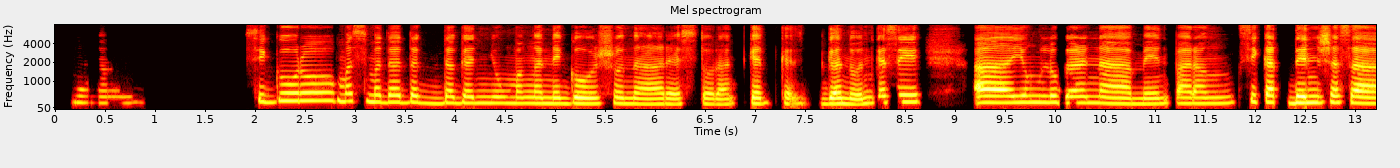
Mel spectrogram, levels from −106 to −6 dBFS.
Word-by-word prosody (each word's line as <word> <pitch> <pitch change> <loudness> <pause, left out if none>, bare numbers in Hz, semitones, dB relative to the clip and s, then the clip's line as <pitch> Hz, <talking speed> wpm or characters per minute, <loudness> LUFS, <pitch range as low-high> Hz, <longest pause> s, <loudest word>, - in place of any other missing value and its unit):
Mm. 230 -1 -16 1.0
Siguro, 295 +3 -1
mas 280 0 -5
madadagdagan 225 -3 -3
yung 220 0 -6
mga 210 0 -3
negosyo 205 0 +1
na 190 -1 -2
restaurant, 185 0 -4
gan 205 +2 0
ga 195 -1 -5 0.2
gano'n. 195 +1 +2
Kasi, 255 +3 -1 0.5
ah, 235 0 +8
yung 245 +1 -2
lugar 230 -1 -1
namin 205 -2 -1
parang 210 +1 -4
sikat 245 -2 +1
din 230 +1 +6
siya 245 -1 +1
sa, 225 -2 +4
220 Hz, 100 wpm, -24 LUFS, 205-240 Hz, 1.0 s, ah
